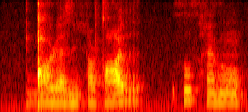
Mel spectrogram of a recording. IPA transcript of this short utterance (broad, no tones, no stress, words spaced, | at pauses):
ŋ͡ǃɒɭæ zĩheɭtˤær | θuθhæ̃ ðõ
